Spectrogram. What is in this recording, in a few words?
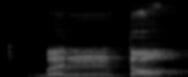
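"bentuk", Malay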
